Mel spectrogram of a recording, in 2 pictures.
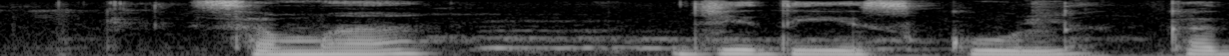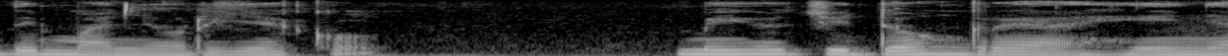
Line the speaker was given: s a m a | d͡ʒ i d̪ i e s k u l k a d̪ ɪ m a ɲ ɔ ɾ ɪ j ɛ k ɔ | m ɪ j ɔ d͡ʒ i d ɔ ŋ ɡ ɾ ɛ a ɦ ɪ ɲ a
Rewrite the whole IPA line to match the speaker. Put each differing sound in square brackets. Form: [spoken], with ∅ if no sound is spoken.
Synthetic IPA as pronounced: s a m a | d͡ʒ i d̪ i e s k u l k a d̪ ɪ m a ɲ ɔ ɾ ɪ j ɛ k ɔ | m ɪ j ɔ d͡ʒ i d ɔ ŋ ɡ ɾ ɛ a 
